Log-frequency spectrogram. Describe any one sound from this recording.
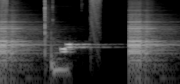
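A short electronic chime sounds as a game task completes.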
